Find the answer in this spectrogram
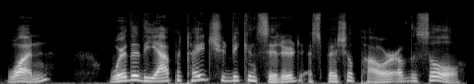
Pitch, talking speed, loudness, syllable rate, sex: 145 Hz, 165 wpm, -18 LUFS, 6.1 syllables/s, male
